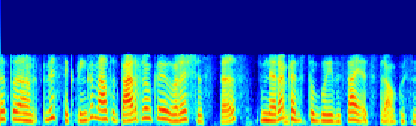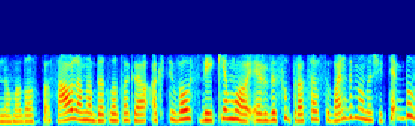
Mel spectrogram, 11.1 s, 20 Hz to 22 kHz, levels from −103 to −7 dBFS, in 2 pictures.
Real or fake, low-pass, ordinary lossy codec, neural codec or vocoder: fake; 3.6 kHz; AAC, 32 kbps; autoencoder, 44.1 kHz, a latent of 192 numbers a frame, MeloTTS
